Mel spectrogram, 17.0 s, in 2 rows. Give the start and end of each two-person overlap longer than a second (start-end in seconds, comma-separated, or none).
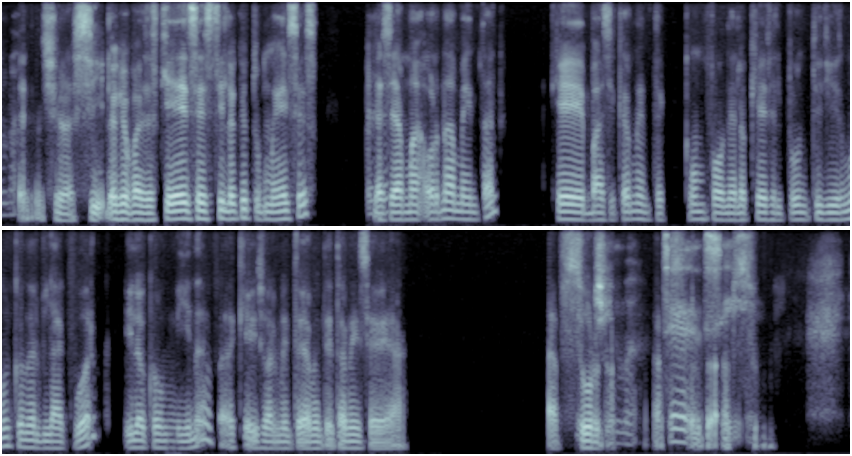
14.2-16.1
